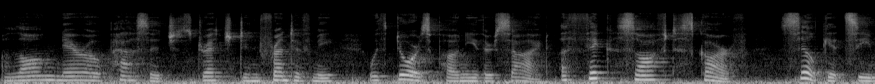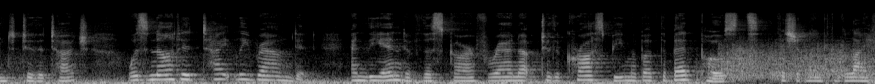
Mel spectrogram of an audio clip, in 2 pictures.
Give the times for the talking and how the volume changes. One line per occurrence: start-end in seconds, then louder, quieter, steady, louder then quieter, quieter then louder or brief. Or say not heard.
0.0-17.4 steady.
